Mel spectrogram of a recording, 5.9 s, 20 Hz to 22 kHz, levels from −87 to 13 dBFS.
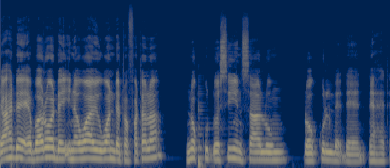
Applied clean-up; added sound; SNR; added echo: neural mask model DeepFilterNet 3.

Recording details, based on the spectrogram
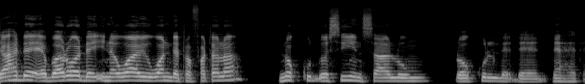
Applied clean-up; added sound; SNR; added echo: none; none; none; none.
